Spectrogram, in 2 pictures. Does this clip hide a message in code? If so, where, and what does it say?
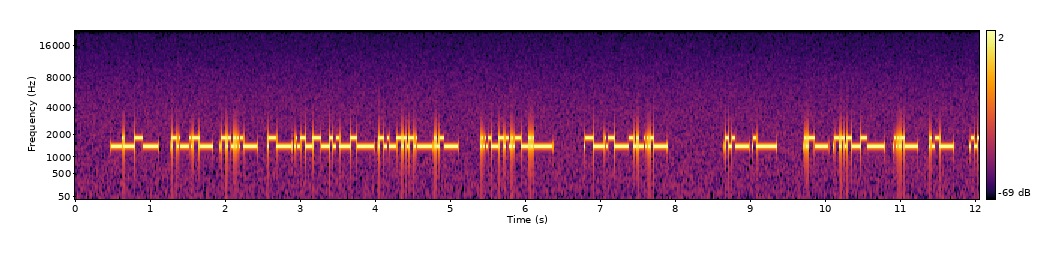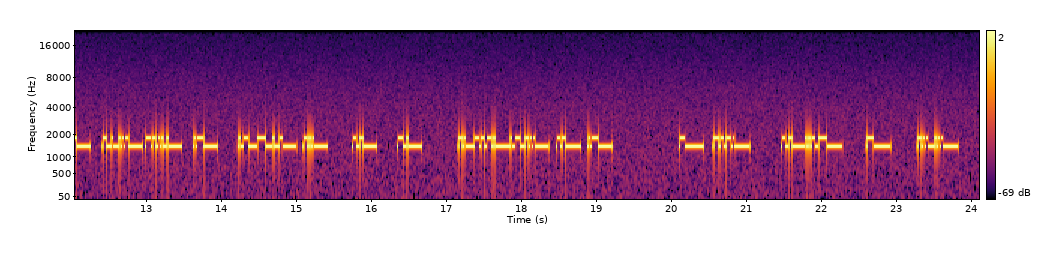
Yes: TTY/TDD text telephone tones (45.45 baud Baudot) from 0.5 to 23.8 s, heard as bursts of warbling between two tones, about 400 Hz shift, 1600 Hz centre. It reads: THE STATION HAS EXTENSIVE MOSAICS FEATURING HARLEM HISTORY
